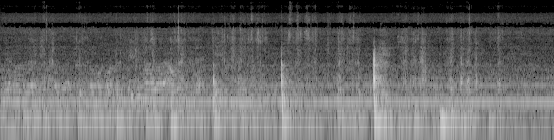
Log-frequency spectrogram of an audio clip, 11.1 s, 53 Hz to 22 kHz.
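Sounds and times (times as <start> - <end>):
sharp knocks: 7.0 - 9.4.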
